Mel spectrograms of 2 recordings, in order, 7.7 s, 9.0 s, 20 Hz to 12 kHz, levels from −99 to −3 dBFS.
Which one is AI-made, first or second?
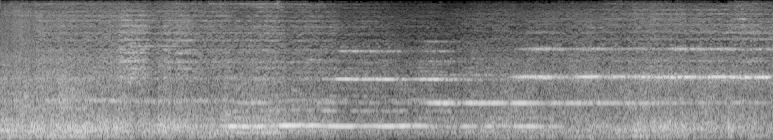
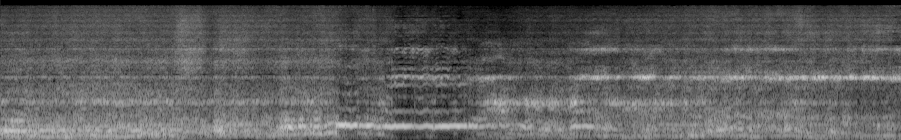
second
